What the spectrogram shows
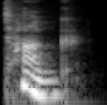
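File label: "tug", British English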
